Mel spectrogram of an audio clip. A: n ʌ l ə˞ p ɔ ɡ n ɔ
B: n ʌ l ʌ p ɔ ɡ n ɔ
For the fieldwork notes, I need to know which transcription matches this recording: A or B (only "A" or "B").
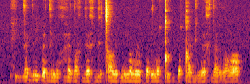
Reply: A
